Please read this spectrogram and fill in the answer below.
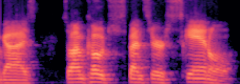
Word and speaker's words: Scannell: Scannell like flannel.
